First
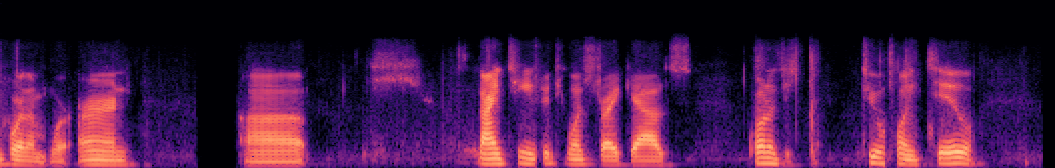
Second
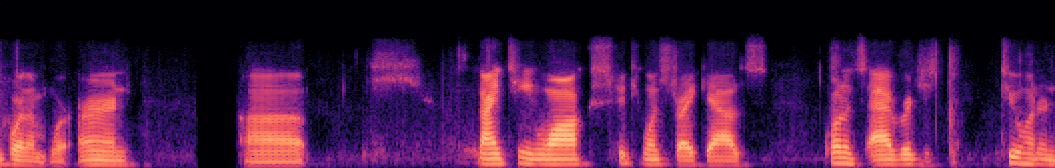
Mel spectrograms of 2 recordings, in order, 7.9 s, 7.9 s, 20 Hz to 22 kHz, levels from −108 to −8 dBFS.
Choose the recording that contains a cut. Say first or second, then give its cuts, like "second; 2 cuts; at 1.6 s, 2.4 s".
first; 3 cuts; at 4.0 s, 5.9 s, 6.6 s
